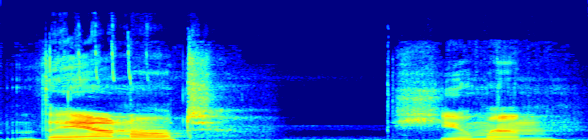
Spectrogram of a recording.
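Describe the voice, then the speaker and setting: Slight background noise sits behind this lowish female voice, which plays a loving, protective dragon-blooded girlfriend in intimate audio roleplay. Her delivery is earnest and solemn, broken by slow, deliberate pauses.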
